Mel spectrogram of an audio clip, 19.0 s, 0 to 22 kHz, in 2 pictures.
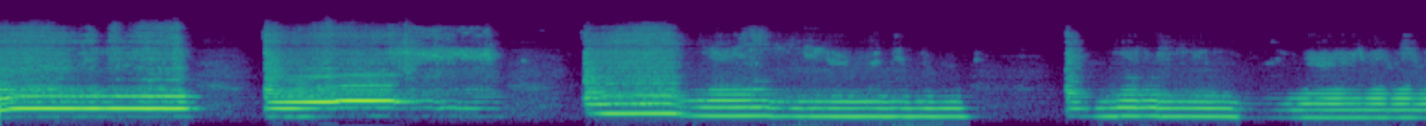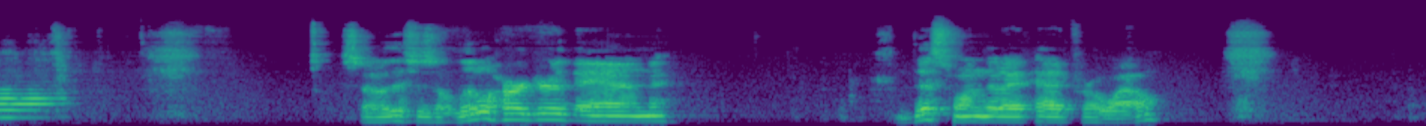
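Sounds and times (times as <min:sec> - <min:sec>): breathy flute phrases: 0:00.0 - 0:10.9.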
